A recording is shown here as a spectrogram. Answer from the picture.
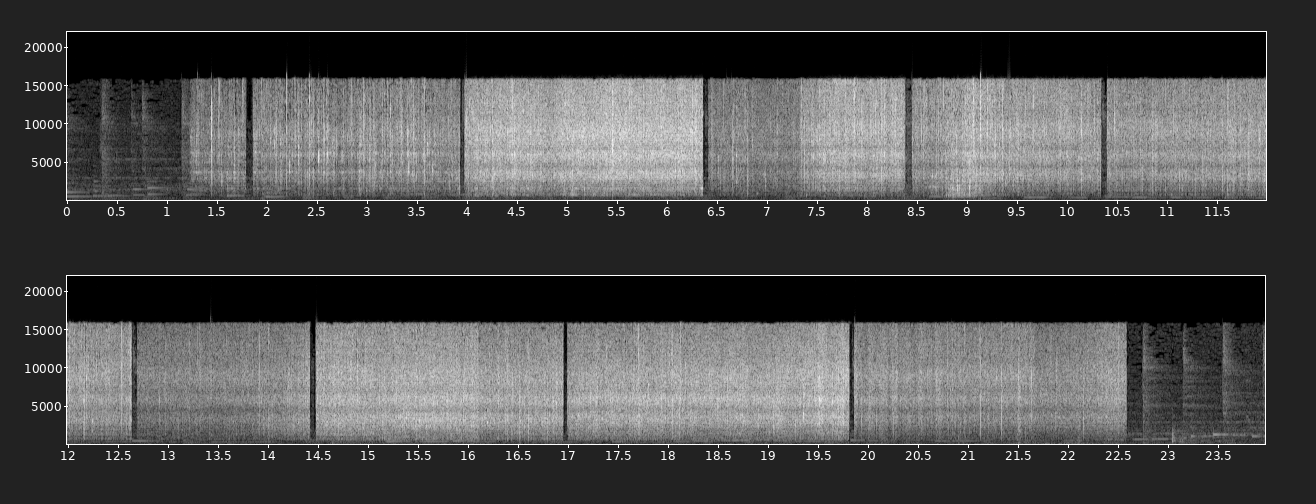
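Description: Stir-fry sizzling in hot oil in a pan, a dense steady sizzle. The level jumps or drops suddenly every few seconds, as from edited cuts between clips, and the sizzle stops abruptly near the end.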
